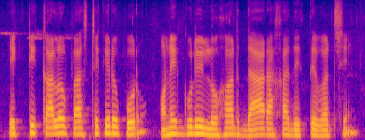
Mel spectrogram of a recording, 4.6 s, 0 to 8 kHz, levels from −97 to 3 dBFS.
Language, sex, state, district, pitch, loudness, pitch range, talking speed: Bengali, male, West Bengal, Alipurduar, 135 Hz, -15 LUFS, 120-150 Hz, 145 wpm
